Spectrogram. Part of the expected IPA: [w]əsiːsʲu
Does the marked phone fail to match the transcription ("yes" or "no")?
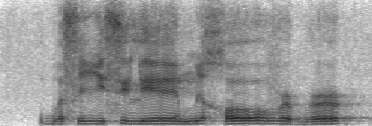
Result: yes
